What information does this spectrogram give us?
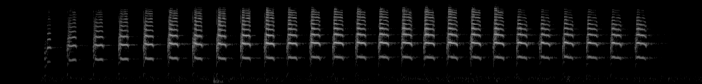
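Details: An American Goshawk (formerly Northern Goshawk) gives a loud, harsh, nasal cackle of about twenty evenly spaced kak notes, roughly three per second and steady in pitch; hearing this call means you should avoid the bird.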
